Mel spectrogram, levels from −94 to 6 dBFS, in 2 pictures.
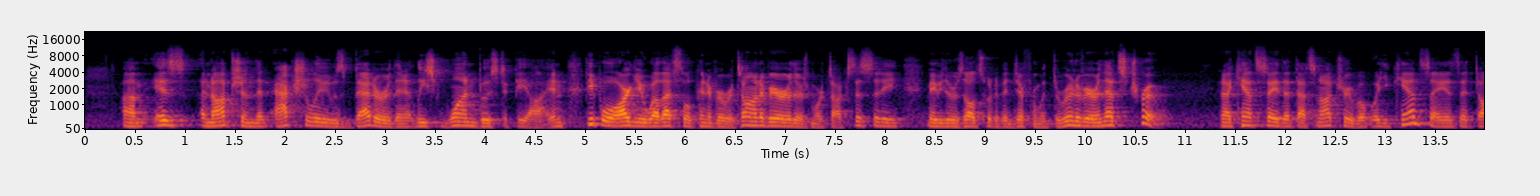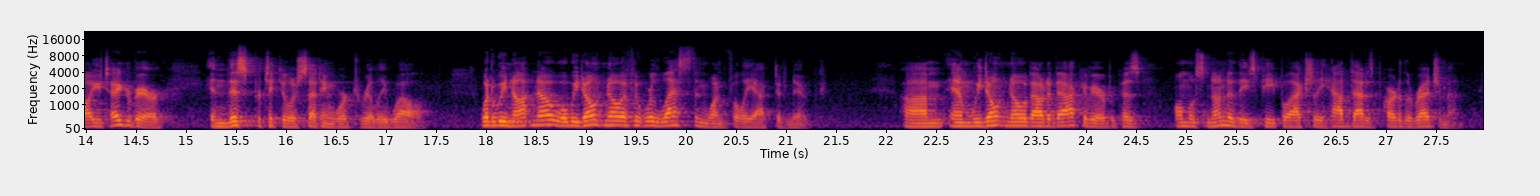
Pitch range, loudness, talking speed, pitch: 125-160 Hz, -28 LUFS, 210 wpm, 140 Hz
